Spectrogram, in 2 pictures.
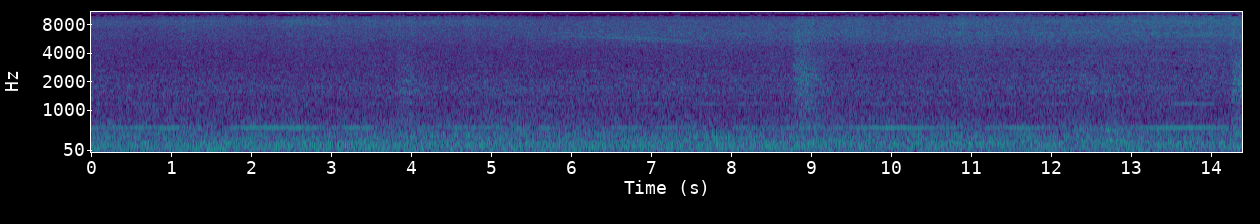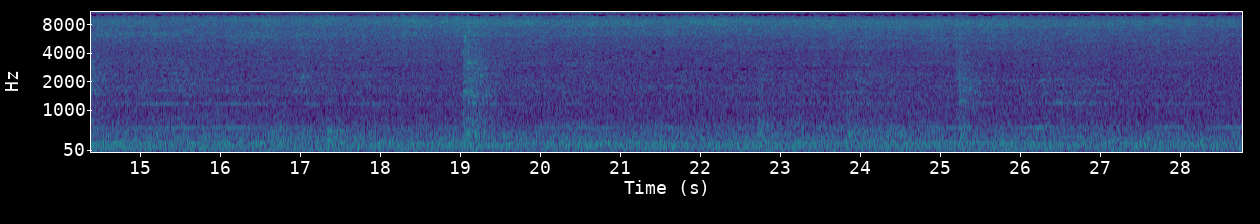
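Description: AD60-class Beyer-Garratt steam locomotive 6029 standing at the platform: a steady hiss of steam under a constant hum, broken by a few short, sharp hisses several seconds apart.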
